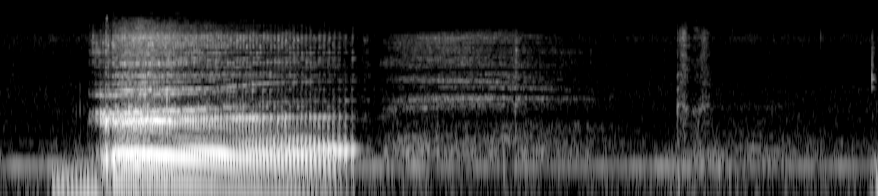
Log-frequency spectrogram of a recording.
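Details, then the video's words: Crocodile roar: a loud, deep, rumbling bellow lasting about two and a half seconds, with strong low tones and layered harmonics, followed by a quieter, fading rumble and a brief knock near the end. "اللي ماسمع صوت التمساح هذا صوته"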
